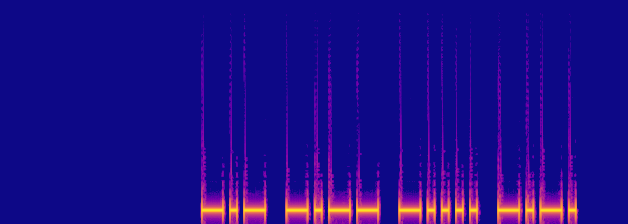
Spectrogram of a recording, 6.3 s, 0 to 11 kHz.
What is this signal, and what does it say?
Morse code, heard as a keyed tone, about 17 wpm, 700 Hz. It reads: KY6C
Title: USA Call Signs - 4 Characters - Repeated 2x - 17wpm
